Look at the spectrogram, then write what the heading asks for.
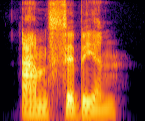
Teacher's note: Notice the stress on the middle syllable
